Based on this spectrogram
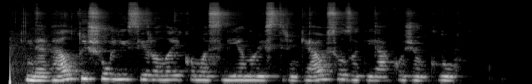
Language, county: Lithuanian, Alytus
